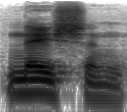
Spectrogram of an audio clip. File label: "nation", English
